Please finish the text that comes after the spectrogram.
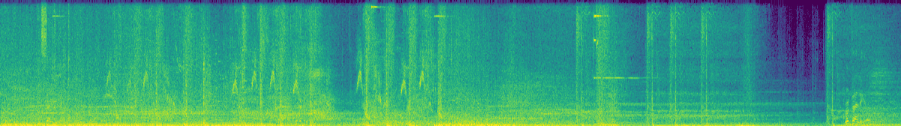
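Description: Incendio fire spell being cast repeatedly in the Hogwarts Legacy video game, a dense run of crackling, rumbling bursts and clattering impacts that fills the scene for many seconds, ending in a brief silent gap before the roar resumes.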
